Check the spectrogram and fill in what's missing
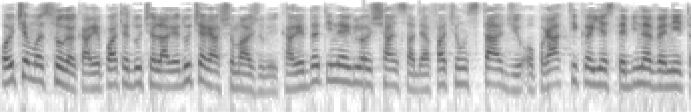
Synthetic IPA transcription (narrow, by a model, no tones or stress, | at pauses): o̞rt͡ʃe̞məsuɾəkaɾe̞poat̪e̞d̪ut͡ʃe̞laɾe̞d̪ut͡ʃe̞ɾeaʃo̞maʒulujkaɾe̞d̪ət̪ine̞ɾilo̞rʃansad̪e̞afat͡ʃe̞unst̪ad͡ʒijuʔo̞pɾakt̪ikəje̞st̪e̞bine̞ve̞nit̪ə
